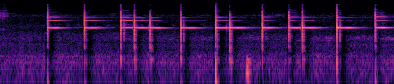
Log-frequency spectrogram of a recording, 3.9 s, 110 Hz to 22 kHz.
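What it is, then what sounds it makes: Ringing iron-bearing river stone. A river stone from the Lukulo river, shaped like a stone axe, is tapped 13 times in an uneven rhythm. Each tap gives a bright, clear, high-pitched ring centred near 3.8 kHz that decays quickly. A magnet sticks to the stone, marking it as an iron-bearing stone.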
